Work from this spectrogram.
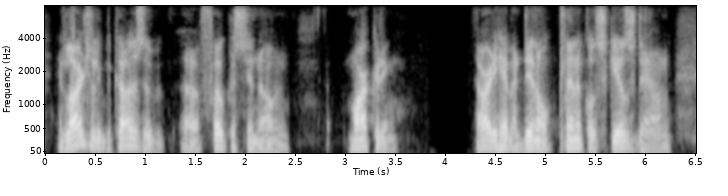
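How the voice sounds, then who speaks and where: Talking at a fairly quick pace yet with long, frequent pauses, a man uses a medium pitch and ordinary pitch variation, in a dry, close sound with no echo. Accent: Southern US. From US South, Atlanta, Georgia. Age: 60s. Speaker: dentist and practice consultant. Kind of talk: podcast interview.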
